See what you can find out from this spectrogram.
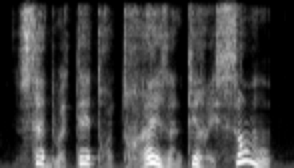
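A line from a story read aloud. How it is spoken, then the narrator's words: Exclaiming. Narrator (French): s'écria M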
